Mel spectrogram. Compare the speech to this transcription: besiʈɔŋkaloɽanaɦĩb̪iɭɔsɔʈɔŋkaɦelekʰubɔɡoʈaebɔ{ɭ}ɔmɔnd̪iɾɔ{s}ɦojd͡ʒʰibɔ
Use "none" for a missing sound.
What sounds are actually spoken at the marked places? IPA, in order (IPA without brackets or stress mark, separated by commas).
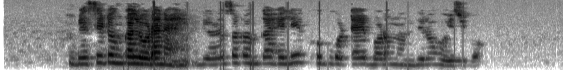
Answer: ɽ, none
